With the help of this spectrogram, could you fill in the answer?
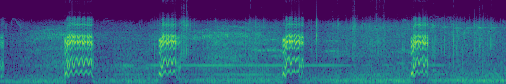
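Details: Bleating goat at lunchtime: four short, wavering, nasal bleats spaced roughly two to two and a half seconds apart, each about half a second long, with a faint steady hum between calls.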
